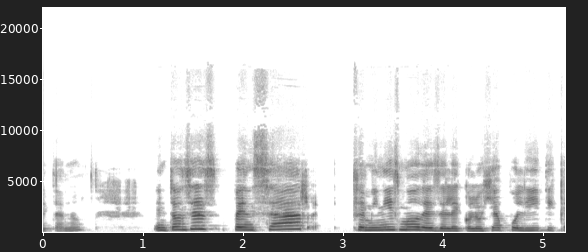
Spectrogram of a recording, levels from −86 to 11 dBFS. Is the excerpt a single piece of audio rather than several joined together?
no; 1 cut; at 3.1 s

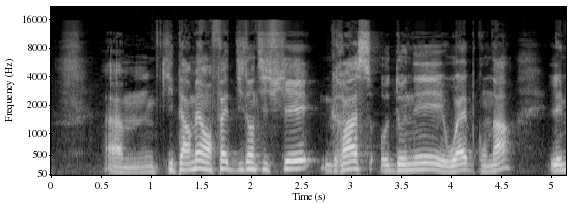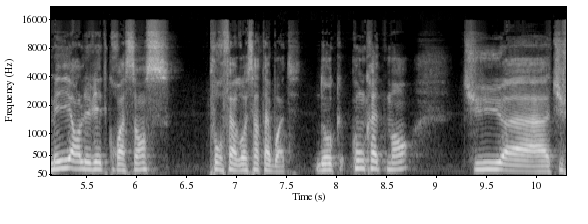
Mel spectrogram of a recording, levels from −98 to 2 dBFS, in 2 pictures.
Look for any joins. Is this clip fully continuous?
yes; 0 cuts

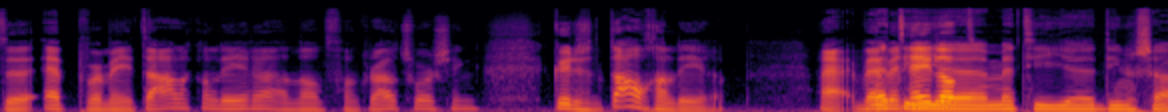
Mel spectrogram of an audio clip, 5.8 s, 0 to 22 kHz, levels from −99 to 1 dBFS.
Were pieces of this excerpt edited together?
no; 0 cuts

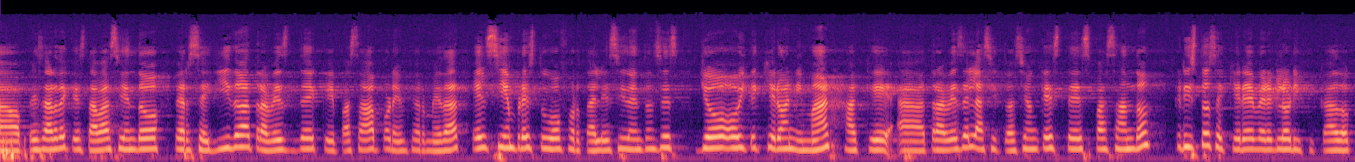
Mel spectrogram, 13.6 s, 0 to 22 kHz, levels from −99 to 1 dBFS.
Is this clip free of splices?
no; 4 cuts; at 1.7 s, 4.7 s, 6.9 s, 11.6 s

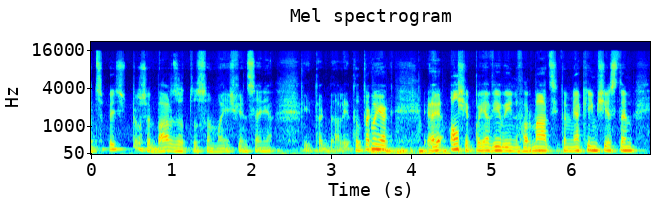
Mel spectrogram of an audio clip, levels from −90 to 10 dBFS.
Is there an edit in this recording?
yes; 4 cuts; at 2.6 s, 3.5 s, 4.6 s, 5.8 s

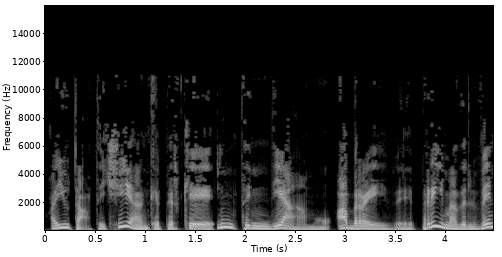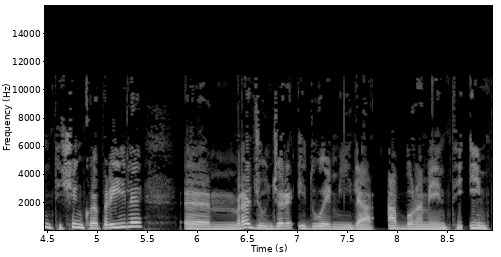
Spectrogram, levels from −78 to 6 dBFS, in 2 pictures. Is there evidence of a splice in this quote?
yes; 1 cut; at 1.7 s

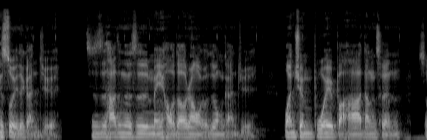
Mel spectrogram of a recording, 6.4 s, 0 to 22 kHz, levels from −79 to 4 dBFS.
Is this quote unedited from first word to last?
yes; 0 cuts

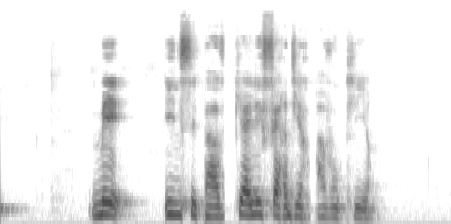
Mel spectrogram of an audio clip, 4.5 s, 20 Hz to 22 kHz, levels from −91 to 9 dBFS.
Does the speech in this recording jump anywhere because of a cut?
yes; 3 cuts; at 1.8 s, 2.2 s, 3.1 s

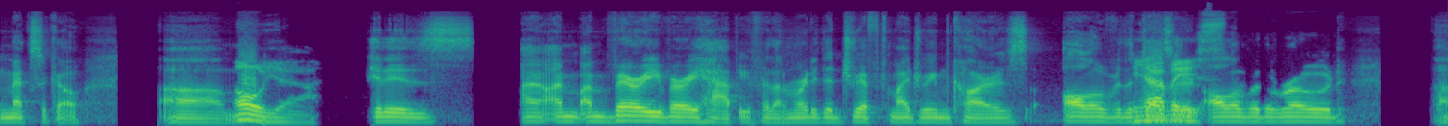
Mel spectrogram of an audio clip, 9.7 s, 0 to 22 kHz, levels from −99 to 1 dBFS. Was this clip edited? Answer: no; 0 cuts

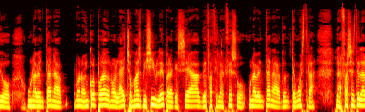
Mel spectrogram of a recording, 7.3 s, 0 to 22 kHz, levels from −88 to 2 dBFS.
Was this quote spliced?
yes; 1 cut; at 1.5 s

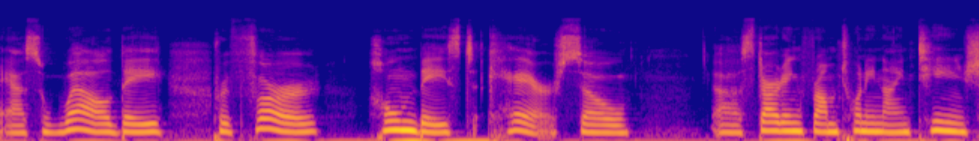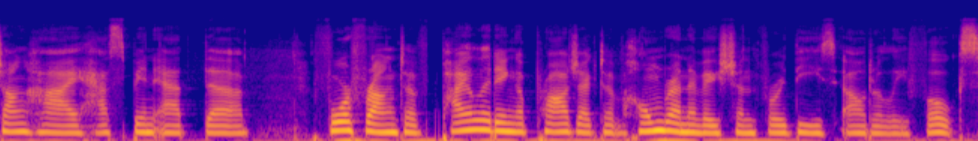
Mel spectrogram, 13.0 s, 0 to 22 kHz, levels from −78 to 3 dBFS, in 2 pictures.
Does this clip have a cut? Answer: no; 0 cuts

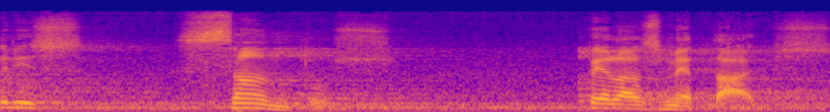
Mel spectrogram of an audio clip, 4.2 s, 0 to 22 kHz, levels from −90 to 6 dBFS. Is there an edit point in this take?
yes; 1 cut; at 2.9 s

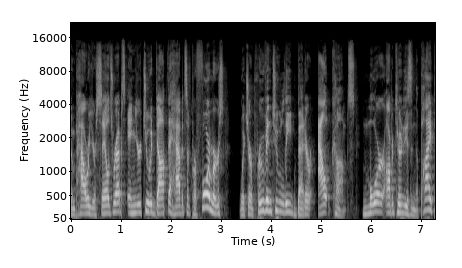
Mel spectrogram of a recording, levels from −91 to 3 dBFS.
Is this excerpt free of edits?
no; 4 cuts; at 1.4 s, 2.4 s, 4.5 s, 5.8 s

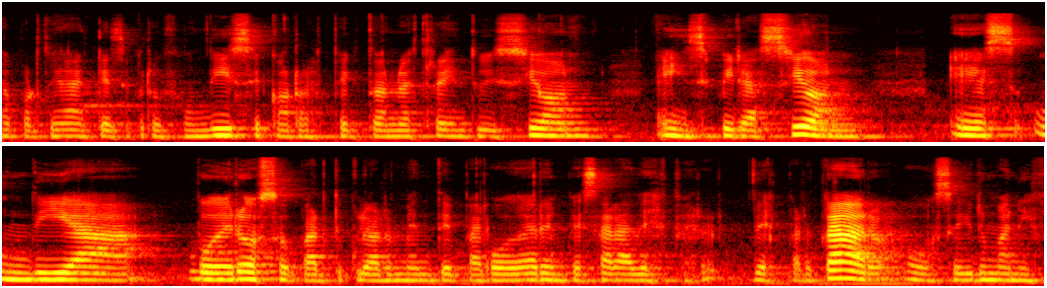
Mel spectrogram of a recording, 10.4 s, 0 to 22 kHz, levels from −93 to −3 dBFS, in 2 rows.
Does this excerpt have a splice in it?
yes; 4 cuts; at 3.2 s, 4.6 s, 6.2 s, 7.6 s

